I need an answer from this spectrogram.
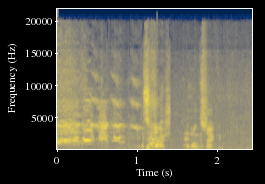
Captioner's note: man laughs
